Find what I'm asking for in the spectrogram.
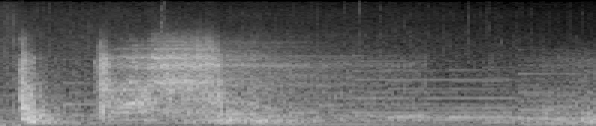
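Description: A couple of sharp clicks, then a car engine cranks briefly and catches, settling into a steady low idle rumble, with no voices.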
